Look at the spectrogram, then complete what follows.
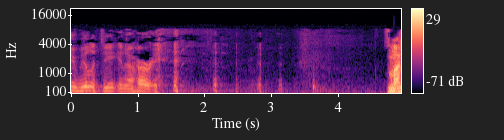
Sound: laughs

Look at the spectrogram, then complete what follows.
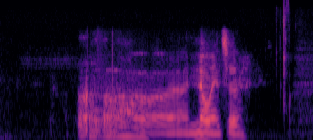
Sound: groans

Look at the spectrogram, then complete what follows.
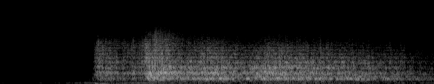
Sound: sounds of rocks falling

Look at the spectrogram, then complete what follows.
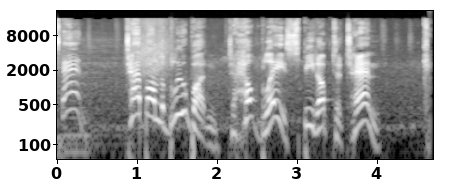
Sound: none

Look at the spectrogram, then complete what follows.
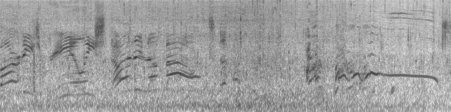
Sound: howling; sips

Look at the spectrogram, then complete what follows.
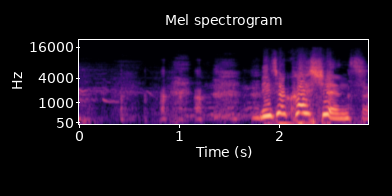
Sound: laughing

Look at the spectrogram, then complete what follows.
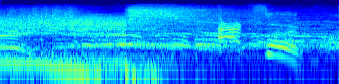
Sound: crowd cheering

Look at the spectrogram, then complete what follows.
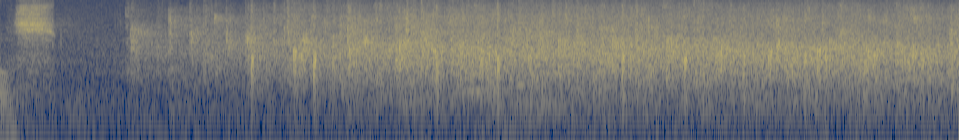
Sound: audience applauding

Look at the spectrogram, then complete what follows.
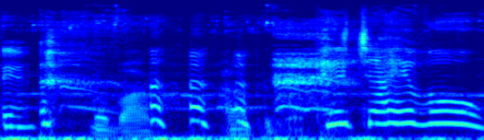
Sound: laughs

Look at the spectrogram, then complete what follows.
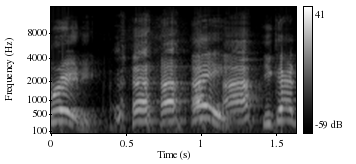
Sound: laughs

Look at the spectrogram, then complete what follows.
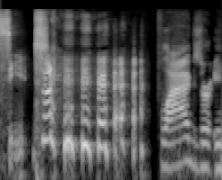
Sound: laughs; giggles

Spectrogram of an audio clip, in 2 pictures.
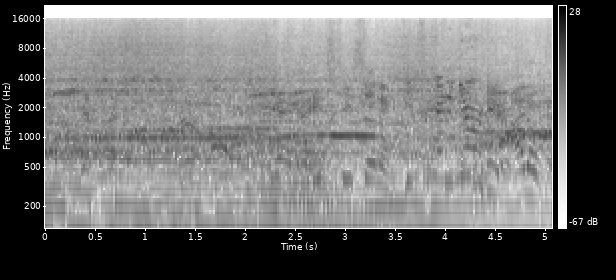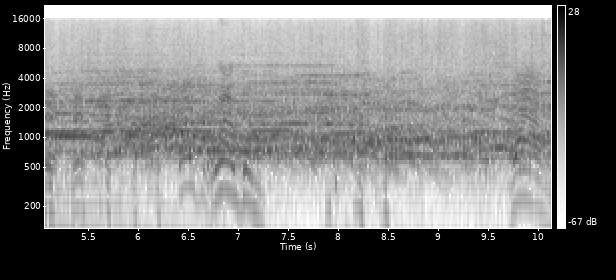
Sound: cheers and applause

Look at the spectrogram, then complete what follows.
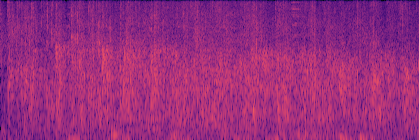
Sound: applause

